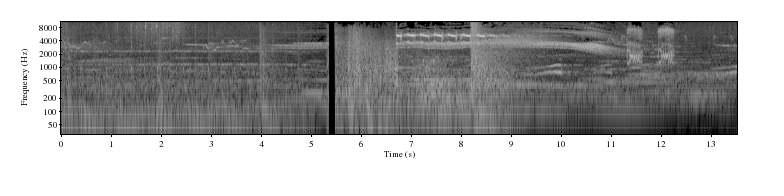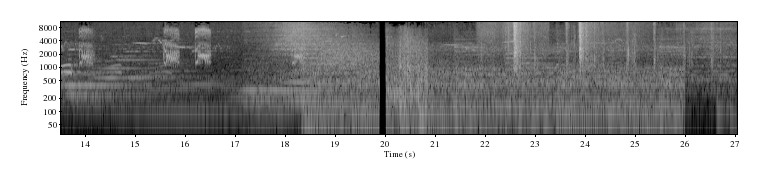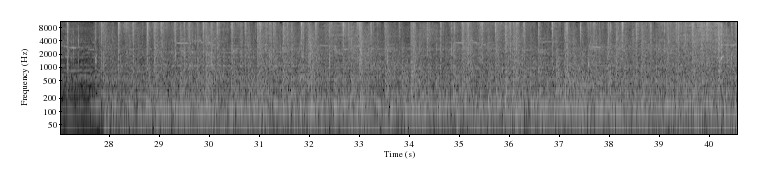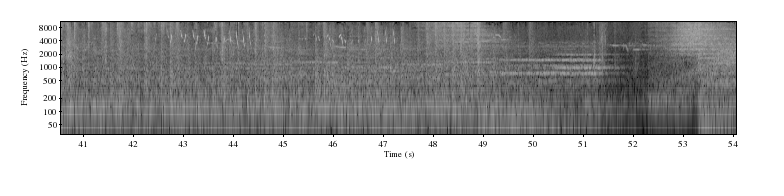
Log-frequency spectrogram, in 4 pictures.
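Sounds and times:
eerie background music: 0:00.0 - 0:54.0
bird calling harshly: 0:11.3 - 0:12.3, 0:15.5 - 0:16.6.

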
